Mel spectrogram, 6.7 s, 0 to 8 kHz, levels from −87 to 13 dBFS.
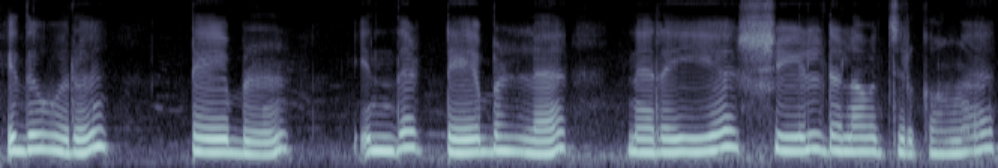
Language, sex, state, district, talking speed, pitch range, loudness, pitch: Tamil, female, Tamil Nadu, Nilgiris, 70 wpm, 195-225 Hz, -14 LUFS, 210 Hz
